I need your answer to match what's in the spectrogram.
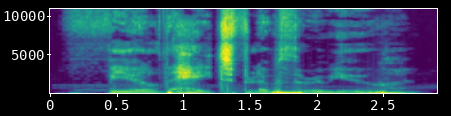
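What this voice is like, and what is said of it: Bad Palpatine impression. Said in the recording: “terrible Palpatine impression. Terrible.”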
